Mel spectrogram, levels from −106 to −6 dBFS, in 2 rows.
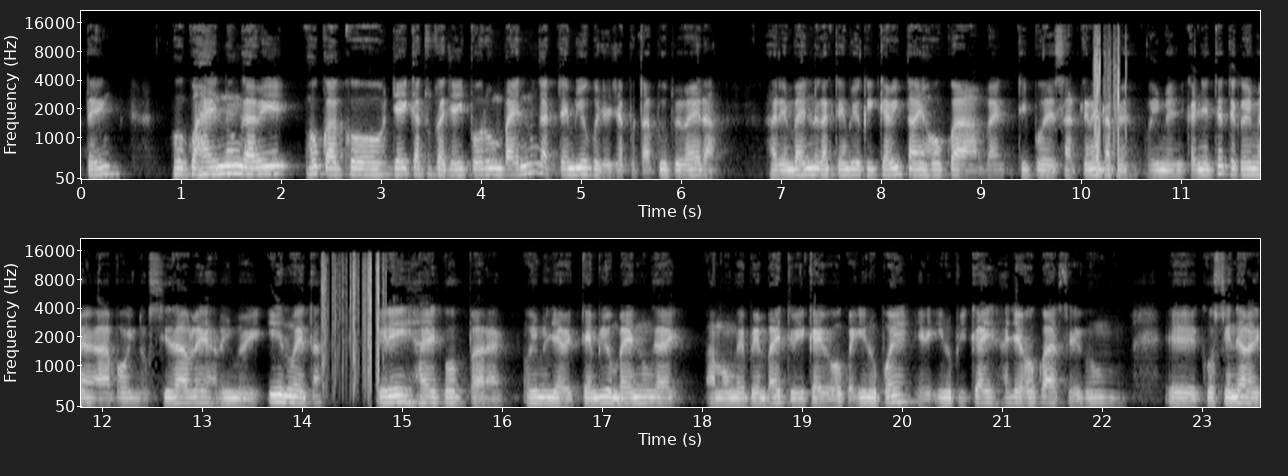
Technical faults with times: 10.13-10.46 cable scratch noise
14.19-14.88 cable scratch noise

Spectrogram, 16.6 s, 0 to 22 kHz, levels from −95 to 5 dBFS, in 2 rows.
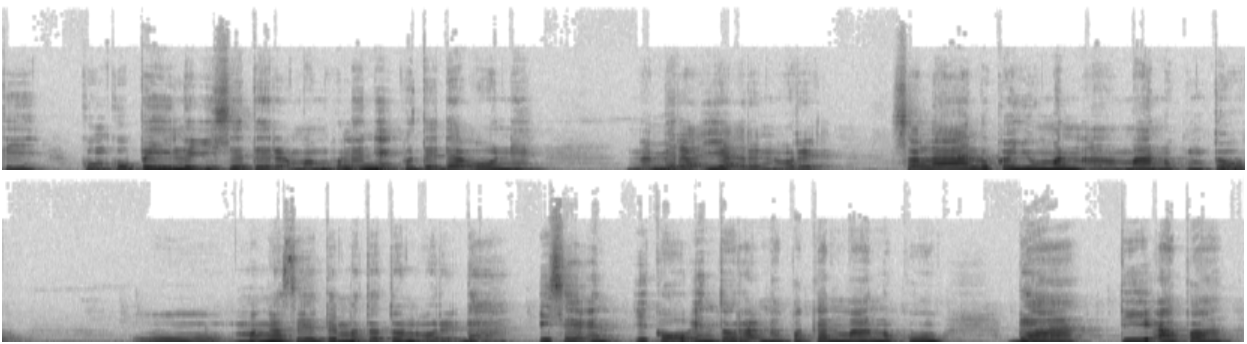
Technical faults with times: none

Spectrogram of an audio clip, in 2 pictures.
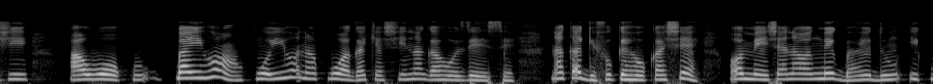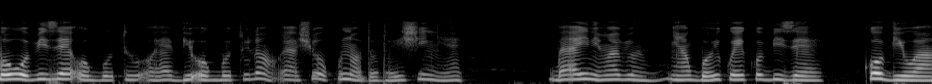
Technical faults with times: none

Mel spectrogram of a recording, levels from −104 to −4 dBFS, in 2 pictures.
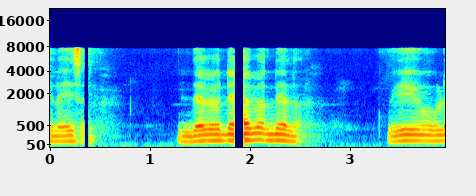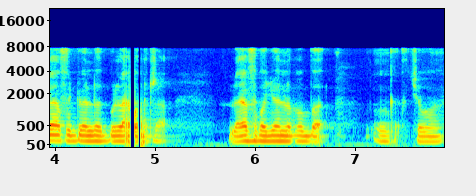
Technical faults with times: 0.34-0.40 packet loss on an ADPCM call
1.84-1.98 packet loss on an ADPCM call
4.70-4.90 packet loss on an ADPCM call

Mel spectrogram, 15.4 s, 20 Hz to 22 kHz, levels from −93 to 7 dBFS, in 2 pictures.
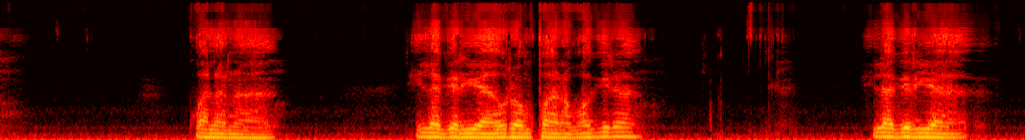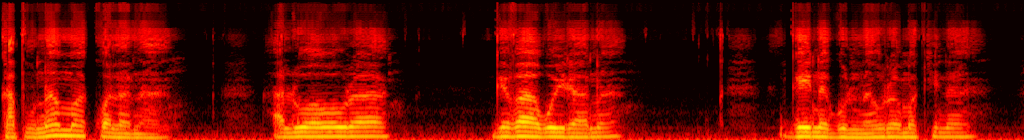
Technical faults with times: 0.00-15.37 Opus compression

